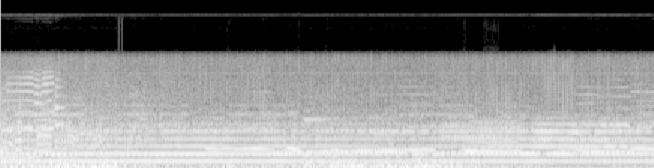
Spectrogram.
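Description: Brass instruments, trumpet among them, holding long sustained notes together as a chord, the pitches shifting every second or so, with a low rumble underneath.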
